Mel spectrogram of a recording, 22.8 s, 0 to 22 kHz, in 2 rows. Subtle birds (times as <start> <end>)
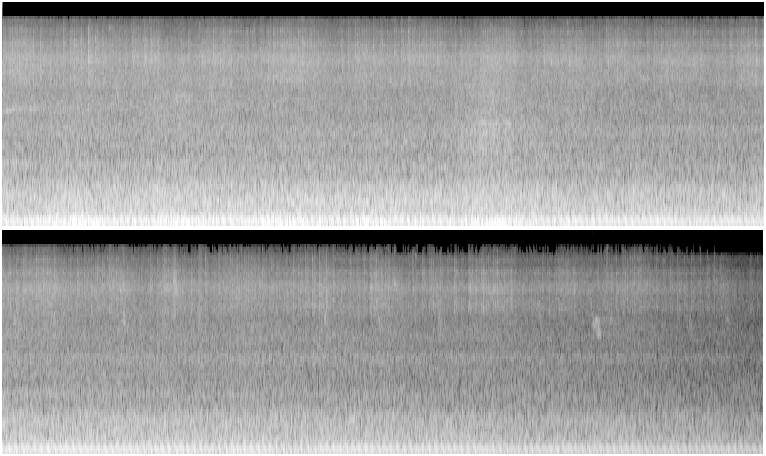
20.2 20.9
